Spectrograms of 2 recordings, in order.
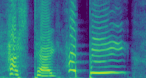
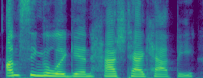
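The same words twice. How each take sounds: First: Very high, loud, drawn-out mockery; mocking squeal. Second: Said in the usual way. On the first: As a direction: squeal it slowly to ridicule her post. Mocking her post in silly voice.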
